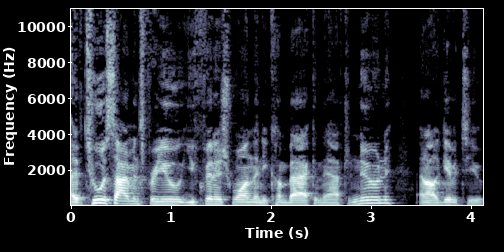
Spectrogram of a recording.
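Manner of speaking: ordinary talk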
